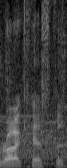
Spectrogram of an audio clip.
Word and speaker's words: Rochester: Because we wanted to win and embarrass the Rochester team. It's pronounced Rottenchester.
